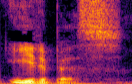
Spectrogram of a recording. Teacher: In England, they pronounce the O-E vowel in Greek as a long E. Oedipus is how most English people will say that name.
